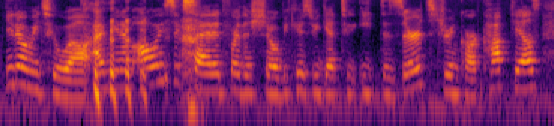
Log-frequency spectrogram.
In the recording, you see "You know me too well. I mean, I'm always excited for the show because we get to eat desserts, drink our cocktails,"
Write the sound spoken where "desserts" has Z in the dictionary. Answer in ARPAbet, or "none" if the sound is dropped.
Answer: Z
